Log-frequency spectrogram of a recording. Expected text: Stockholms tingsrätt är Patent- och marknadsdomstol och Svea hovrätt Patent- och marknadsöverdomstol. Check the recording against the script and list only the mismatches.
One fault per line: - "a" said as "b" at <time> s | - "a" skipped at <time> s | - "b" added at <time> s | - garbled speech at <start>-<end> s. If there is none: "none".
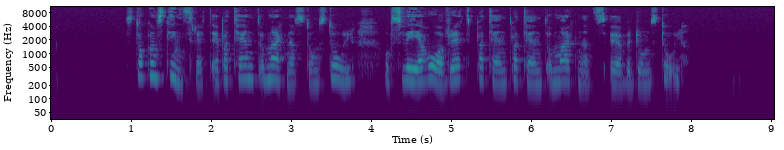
- "Patent" added at 5.7 s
